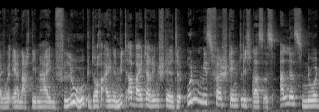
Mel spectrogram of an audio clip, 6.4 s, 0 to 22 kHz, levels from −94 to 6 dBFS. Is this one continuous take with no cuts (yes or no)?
no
